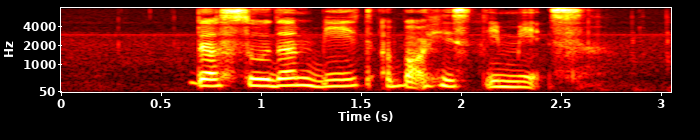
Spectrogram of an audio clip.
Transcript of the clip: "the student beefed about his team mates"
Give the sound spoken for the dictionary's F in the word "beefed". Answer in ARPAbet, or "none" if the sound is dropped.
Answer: none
